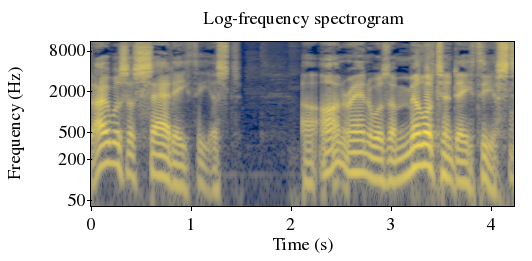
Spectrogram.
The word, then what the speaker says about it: Ayn: He knew Ayn Rand, and I hope I'm pronouncing Ayn, not Anne, Ayn Rand.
